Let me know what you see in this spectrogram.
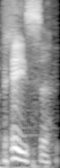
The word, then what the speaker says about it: Bezos: It's Bezos.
